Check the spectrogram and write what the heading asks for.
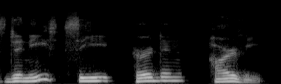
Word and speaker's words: Denise C. Herndon Harvey: Today, we have another amazing guest joining us, Denise C. Herndon Harvey.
